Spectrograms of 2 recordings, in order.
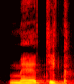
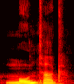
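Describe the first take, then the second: First: It is said with Sathmar Swabian dialect pronunciation. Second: It is said with Standard German pronunciation. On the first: "dann anschließend im Sattmar-Schwäbischen" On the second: "zuerst im Hochdeutschen"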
